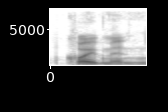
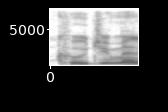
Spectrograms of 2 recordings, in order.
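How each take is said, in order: First: The name begins with a 'koy' sound. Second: The name begins with a 'koo' sound. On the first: The speaker calls it right. "Now I have it right" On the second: The speaker calls it wrong. "I probably mispronounced your last name. It's not Kujiman"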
